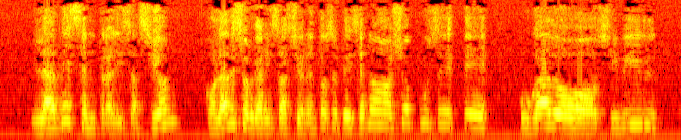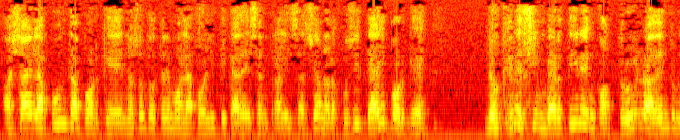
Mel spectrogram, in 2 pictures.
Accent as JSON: {"language": "Spanish", "town": "Quilmes", "region": "Buenos Aires Province", "country": "Argentina", "lives_now": "Avellaneda, Argentina", "said": "Yo vengo de Quilmes, que estoy en Avellaneda de Lanús hace unos 8 años, yo cumplí 8 años, pero vengo de Quilmes."}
